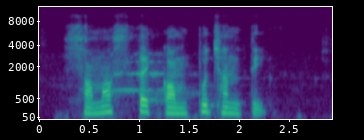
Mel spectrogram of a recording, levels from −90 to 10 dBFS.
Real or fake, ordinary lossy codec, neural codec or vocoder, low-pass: fake; Opus, 32 kbps; codec, 16 kHz, 8 kbps, FunCodec, trained on Chinese and English, 25 frames a second; 7.2 kHz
